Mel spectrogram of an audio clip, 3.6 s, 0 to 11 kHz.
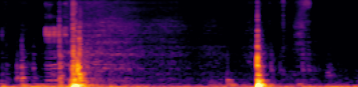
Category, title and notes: Sound effects > Objects / House appliances
Wooden Drawer 08
open, wooden, drawer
